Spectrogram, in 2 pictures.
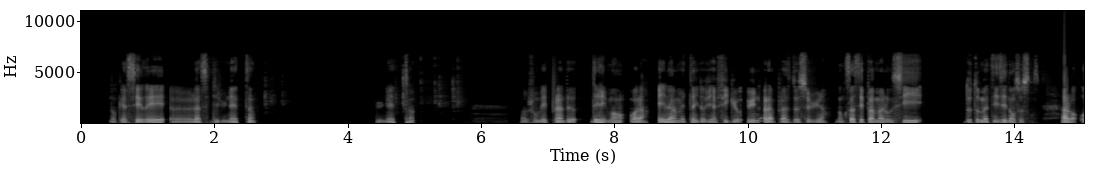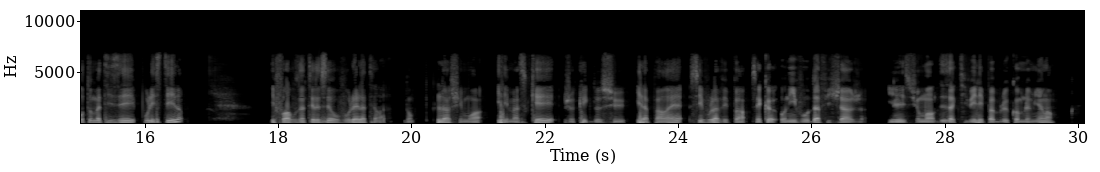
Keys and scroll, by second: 2.5-6.0 typing.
